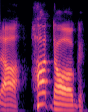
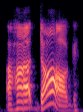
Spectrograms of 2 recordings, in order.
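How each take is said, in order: First: The stress falls on the word hot. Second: The stress falls on the word dog. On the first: A sausage in a bun to eat. "that is something that people would eat" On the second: A dog that feels hot. "like a dog in the street"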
